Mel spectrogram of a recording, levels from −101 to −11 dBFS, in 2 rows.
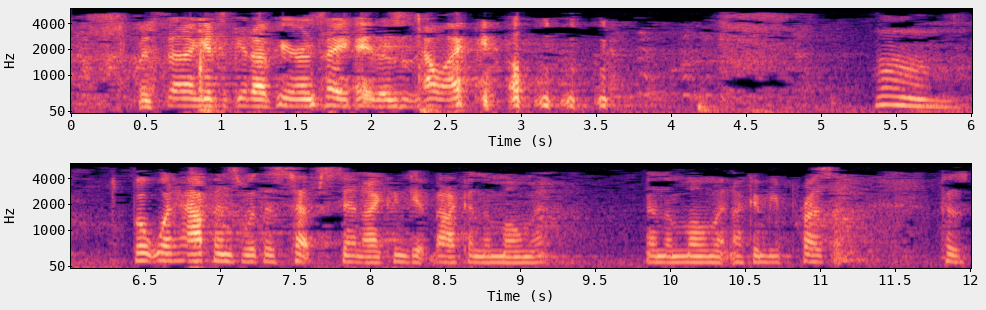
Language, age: English, 40-59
